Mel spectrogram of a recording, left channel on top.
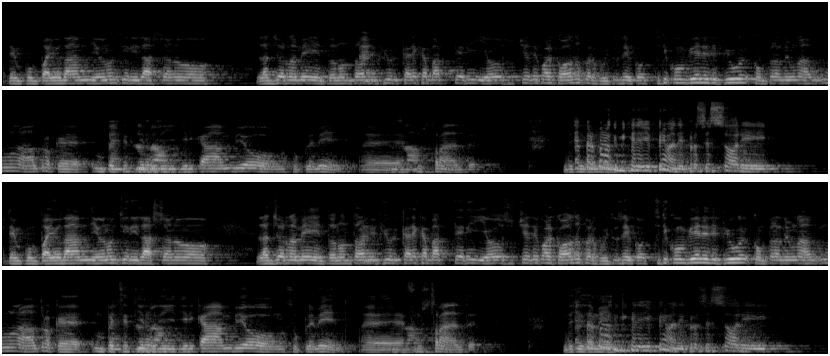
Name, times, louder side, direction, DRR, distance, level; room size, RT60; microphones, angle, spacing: voice 1, 0.0-2.2 2.5-13.0 13.9-14.4, right 2 dB, 35° right, 0.9 m, -30 dB
voice 2, 9.3-9.9 12.1-12.8 13.5-13.7 14.0-15.9, left 2 dB, 80° left, 2.1 m, -33 dB
26.0 x 12.5 x 9.2 m
head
